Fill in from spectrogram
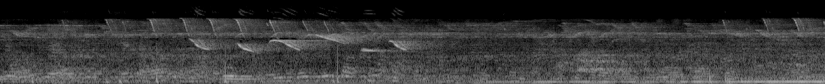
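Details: A captive Double-collared Seedeater (coleiro) sings a quick run of clear, high whistled notes, many sliding down in pitch, over a man's voice and a low background hum.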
